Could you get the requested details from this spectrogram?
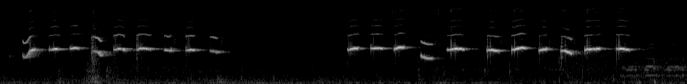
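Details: Pet cockatiel singing: a fast run of short, clear whistled notes at an even pitch, a pause of about a second, then another quick string of similar bright whistles.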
